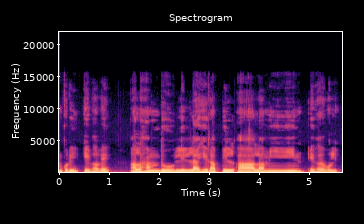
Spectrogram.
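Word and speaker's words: الحمد: আল হামদু আলহামদু নয় হামদু এখানে বড় হা রয়েছে গলার ভেতর থেকে উচ্চারণ হবে আল হামদু লিল্লাহি লিল্লাহি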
